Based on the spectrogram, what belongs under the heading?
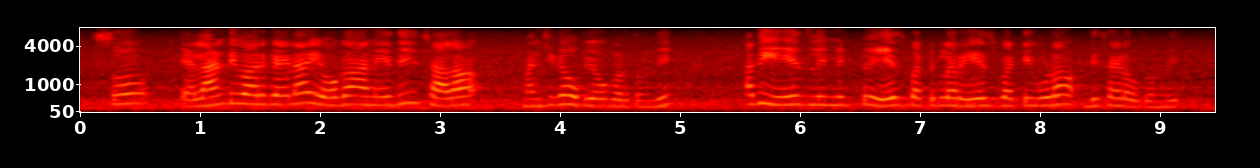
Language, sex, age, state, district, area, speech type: Telugu, female, 45-60, Andhra Pradesh, Eluru, urban, spontaneous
